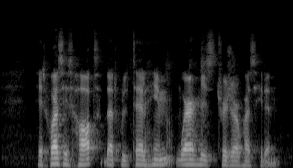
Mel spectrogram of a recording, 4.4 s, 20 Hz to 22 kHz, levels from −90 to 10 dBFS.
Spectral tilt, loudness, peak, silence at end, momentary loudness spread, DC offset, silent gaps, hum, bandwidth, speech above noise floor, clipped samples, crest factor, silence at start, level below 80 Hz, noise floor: -6 dB/octave; -33 LUFS; -12 dBFS; 0.25 s; 14 LU; under 0.1%; none; none; 10.5 kHz; 38 dB; under 0.1%; 22 dB; 0.6 s; -72 dBFS; -71 dBFS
